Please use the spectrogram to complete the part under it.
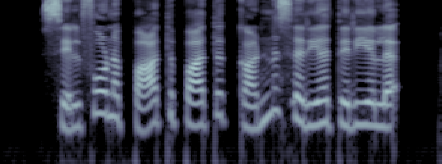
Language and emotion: Tamil, sad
